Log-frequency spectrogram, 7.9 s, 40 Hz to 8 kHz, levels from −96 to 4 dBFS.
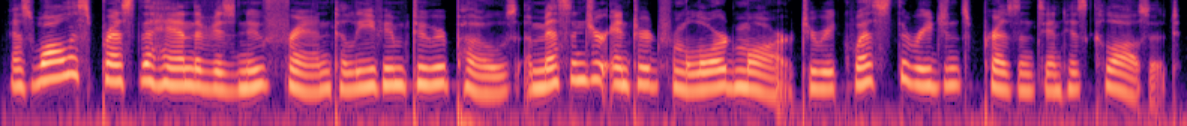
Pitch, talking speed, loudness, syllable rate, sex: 215 Hz, 210 wpm, -18 LUFS, 5.6 syllables/s, female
